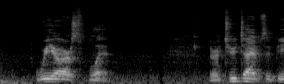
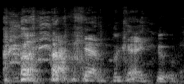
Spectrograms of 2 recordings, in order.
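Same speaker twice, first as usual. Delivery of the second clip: slow, high, helpless laughter; giggling too hard to speak; laughing; 5 semitones higher, 6 dB louder, much slower than usual. Real, not acted. Host cracking up at sick guest.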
